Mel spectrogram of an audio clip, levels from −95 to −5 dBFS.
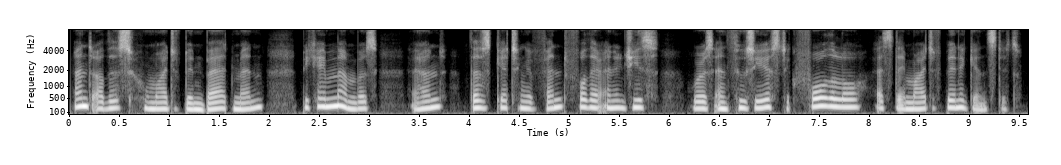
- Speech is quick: No, average, 195 wpm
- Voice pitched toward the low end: No, high, 200 Hz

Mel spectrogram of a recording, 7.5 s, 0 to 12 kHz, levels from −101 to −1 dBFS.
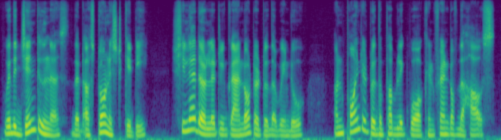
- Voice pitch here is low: No, medium, 155 Hz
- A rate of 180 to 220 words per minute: Yes, average, 200 wpm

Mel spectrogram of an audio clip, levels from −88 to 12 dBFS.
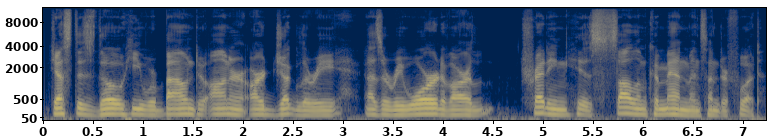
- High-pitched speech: No, low, 110 Hz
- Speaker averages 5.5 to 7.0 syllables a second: No, 4.9 syllables/s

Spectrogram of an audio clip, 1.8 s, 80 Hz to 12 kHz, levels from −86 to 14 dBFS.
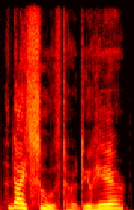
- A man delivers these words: Yes, male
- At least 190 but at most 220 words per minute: No, fast, 235 wpm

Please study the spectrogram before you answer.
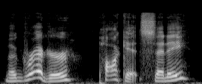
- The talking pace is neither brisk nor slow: No, slow, 90 wpm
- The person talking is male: Yes, male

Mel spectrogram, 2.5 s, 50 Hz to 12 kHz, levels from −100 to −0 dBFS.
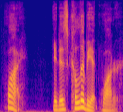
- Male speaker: Yes, male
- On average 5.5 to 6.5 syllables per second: Yes, 5.8 syllables/s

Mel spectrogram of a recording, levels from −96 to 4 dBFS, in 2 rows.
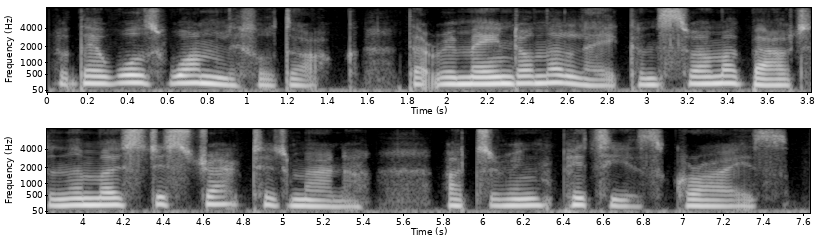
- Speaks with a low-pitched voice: No, high, 190 Hz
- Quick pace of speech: No, average, 175 wpm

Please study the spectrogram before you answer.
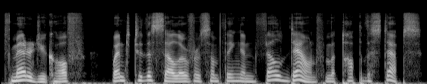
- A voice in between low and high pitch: Yes, medium, 155 Hz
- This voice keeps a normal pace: No, fast, 225 wpm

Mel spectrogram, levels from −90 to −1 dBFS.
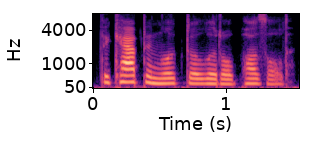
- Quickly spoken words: Yes, fast, 230 wpm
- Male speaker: No, female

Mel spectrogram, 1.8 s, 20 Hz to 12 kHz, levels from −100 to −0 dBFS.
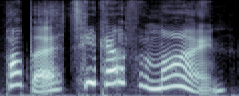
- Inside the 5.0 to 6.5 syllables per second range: Yes, 5.4 syllables/s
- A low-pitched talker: No, very high, 335 Hz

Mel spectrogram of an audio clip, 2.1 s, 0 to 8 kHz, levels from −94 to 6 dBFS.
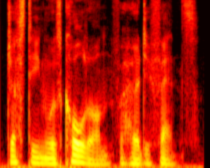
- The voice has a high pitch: No, very low, 90 Hz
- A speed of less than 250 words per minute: Yes, average, 200 wpm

